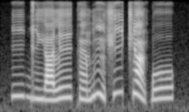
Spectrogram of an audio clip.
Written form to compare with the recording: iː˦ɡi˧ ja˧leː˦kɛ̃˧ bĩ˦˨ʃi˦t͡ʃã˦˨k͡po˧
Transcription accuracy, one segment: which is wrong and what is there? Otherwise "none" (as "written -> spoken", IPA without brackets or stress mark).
none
